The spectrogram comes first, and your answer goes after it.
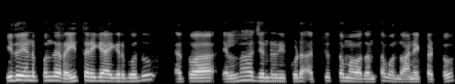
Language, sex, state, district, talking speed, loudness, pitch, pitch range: Kannada, male, Karnataka, Bijapur, 145 wpm, -17 LUFS, 160 Hz, 150-185 Hz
